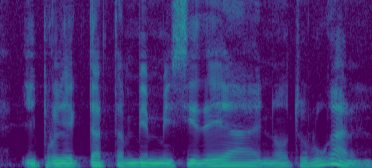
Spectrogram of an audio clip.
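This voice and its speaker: The man's tone is dark and mellow. He talks very slowly. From Chile. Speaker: sociologist and professor. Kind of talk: interview. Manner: halting.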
